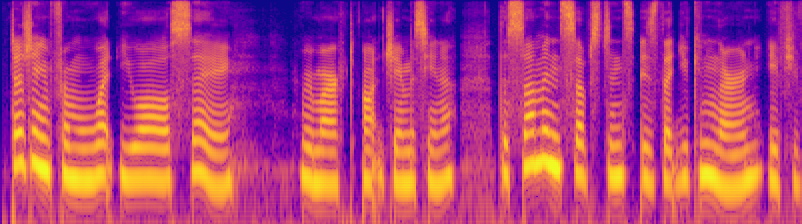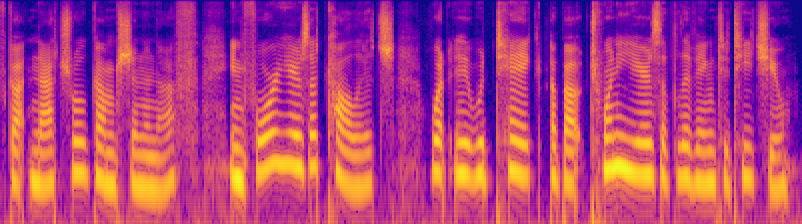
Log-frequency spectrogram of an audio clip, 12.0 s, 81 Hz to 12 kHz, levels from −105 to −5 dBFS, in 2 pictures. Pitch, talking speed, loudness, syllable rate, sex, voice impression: 230 Hz, 195 wpm, -18 LUFS, 5.7 syllables/s, female, feminine, slightly young, slightly fluent, cute, slightly calm, friendly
